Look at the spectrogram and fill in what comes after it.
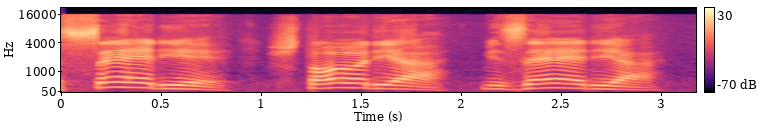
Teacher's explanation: a semivogal i vem antes da vogal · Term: ditongo crescente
